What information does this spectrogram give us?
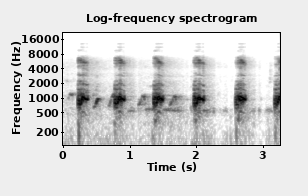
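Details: White-breasted waterhen, locally ruak-ruak, calling as a lure for trapping birds: loud, harsh, nasal croaks repeated steadily about every half second, with softer short notes between them.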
